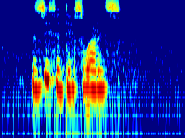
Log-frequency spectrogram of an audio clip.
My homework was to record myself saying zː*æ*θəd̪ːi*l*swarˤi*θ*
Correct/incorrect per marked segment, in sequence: incorrect, correct, incorrect

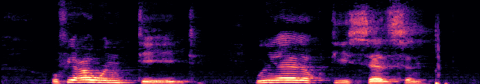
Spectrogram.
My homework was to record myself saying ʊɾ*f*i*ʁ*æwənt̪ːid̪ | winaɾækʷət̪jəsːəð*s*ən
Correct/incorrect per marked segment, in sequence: correct, correct, correct

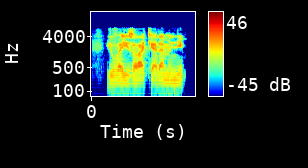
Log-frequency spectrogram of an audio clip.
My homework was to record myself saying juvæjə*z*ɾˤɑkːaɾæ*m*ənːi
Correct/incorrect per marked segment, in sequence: correct, correct

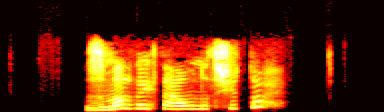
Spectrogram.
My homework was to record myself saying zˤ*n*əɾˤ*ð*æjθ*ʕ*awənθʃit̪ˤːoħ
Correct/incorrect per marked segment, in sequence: incorrect, correct, correct

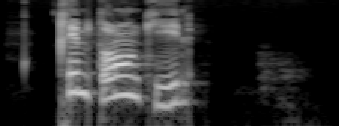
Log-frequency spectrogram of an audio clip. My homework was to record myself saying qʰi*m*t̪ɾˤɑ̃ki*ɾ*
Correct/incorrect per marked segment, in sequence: correct, incorrect

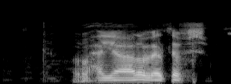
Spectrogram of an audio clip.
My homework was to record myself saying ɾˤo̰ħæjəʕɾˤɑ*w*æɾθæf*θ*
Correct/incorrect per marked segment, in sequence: incorrect, incorrect

